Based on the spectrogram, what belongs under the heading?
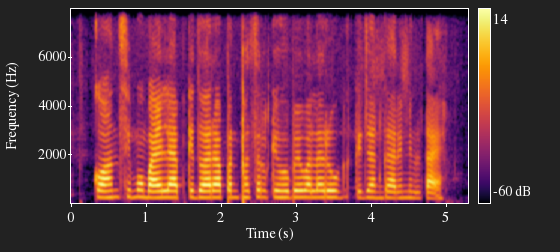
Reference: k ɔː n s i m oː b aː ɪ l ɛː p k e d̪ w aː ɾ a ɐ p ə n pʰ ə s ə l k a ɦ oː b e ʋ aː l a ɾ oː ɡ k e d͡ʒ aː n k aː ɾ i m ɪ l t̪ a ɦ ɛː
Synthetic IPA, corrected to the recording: k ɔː n s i m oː b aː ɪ l ɛː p k e d̪ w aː ɾ a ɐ p ə n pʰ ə s ə l k e ɦ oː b e ʋ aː l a ɾ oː ɡ k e d͡ʒ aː n k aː ɾ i m ɪ l t̪ a ɦ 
